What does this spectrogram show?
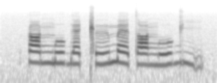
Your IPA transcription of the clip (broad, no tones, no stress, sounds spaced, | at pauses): k ɑ ŋ͡m o ɡ æ ǁ ø m æ t ɑ ŋ o ɡ i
